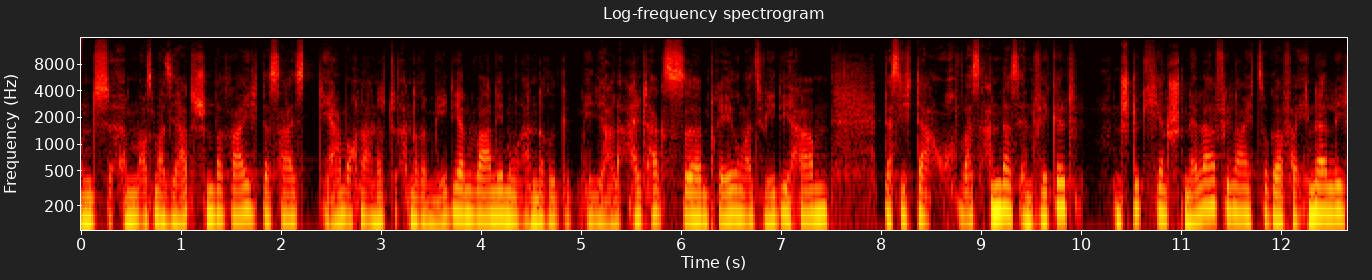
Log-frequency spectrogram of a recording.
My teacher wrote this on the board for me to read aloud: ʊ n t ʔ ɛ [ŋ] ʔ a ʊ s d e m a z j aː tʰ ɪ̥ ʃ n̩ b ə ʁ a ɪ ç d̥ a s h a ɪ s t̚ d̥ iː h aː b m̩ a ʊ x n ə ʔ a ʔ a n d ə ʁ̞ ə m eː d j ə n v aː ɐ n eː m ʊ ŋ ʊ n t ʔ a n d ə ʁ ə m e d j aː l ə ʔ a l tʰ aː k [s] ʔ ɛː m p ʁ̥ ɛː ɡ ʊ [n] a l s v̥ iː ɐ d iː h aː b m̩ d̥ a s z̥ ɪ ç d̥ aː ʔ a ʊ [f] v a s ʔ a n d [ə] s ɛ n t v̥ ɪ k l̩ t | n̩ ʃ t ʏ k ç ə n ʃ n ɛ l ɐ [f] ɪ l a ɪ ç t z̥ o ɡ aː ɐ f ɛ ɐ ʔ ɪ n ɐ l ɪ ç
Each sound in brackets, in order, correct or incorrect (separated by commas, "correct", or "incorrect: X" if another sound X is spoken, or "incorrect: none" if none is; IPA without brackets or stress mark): incorrect: m, correct, incorrect: ŋ, incorrect: x, incorrect: ɐ, correct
